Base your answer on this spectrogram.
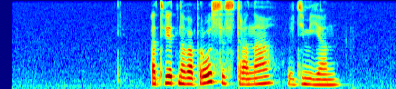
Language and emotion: Russian, neutral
